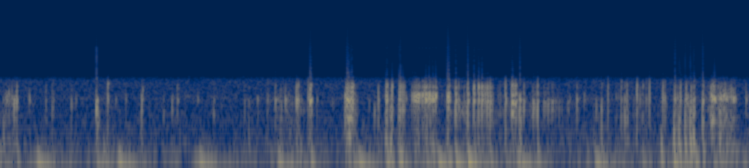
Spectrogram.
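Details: Adult's abdomen after a large meal, recorded with a Stemoscope stethoscope microphone for ASMR: frequent gurgles, clicks and rumbles; normal active bowel sounds.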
